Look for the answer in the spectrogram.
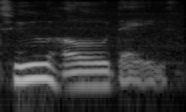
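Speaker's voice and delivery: slow and proud. Acted. Husband answers, smiling.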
